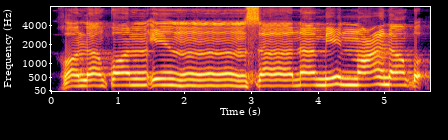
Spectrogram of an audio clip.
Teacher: Insan, khalaqal al-insan ini adalah al-qamariyah atau izhar qamariyah. Kemudian nun bertemu dengan sin adalah ikhfa hakiki, kita panjangkan, kita samarkan ini. Kemudian nun bertemu dengan ain ini adalah izhar.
